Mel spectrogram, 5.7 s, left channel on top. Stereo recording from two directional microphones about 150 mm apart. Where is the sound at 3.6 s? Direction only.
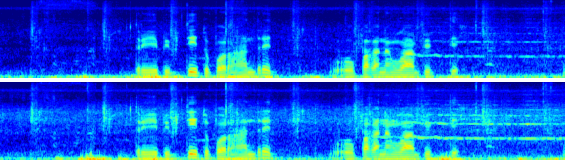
30° left (ahead or behind).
